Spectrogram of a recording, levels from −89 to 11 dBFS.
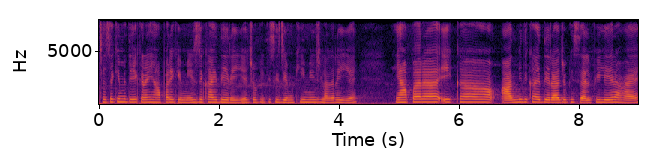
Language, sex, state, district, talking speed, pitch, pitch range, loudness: Hindi, female, Chhattisgarh, Bilaspur, 255 wpm, 235 Hz, 220-245 Hz, -24 LUFS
